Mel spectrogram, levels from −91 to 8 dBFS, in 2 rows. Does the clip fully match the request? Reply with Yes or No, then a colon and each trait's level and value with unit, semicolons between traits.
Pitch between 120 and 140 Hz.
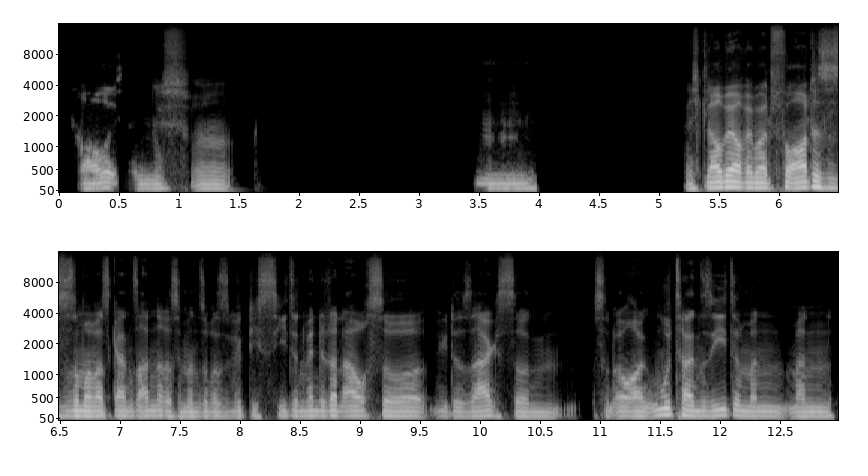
No: low, 100 Hz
